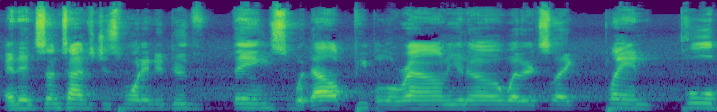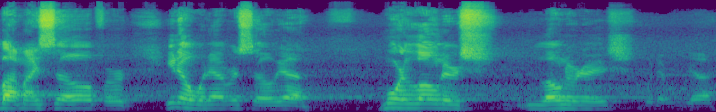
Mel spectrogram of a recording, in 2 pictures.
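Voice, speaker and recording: A man's voice: a little high, flat delivery, moderate pace, poor audio. A man on a convention panel answering in a laid-back, hesitant way.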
